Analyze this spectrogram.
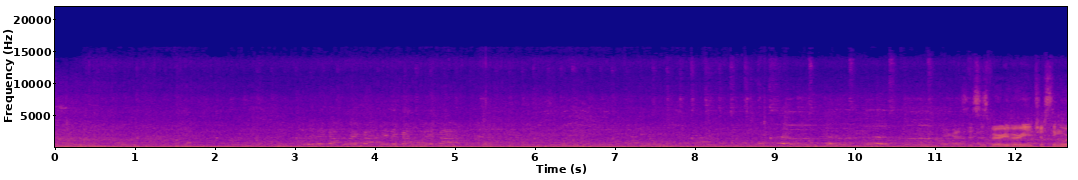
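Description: A busy crowd murmurs and chatters outdoors.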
